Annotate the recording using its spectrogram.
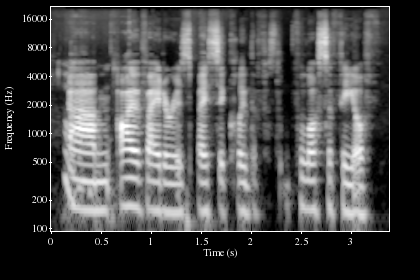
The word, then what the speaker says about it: Ayurveda: So you were talking about like imbalances in the body and addressing that with, is it, I'm going to say it wrong, Ayurveda? – Yeah. – That's yeah, it. Tell us about this. What is that? All yeah. – of that. – So Ayurveda has been around for about 5,000 years.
